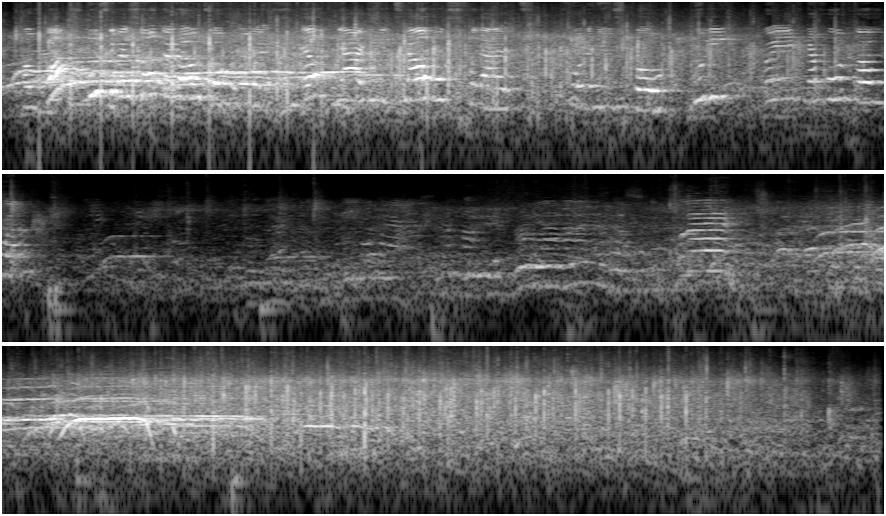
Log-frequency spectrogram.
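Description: An audience cheers and whistles loudly in a large hall.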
